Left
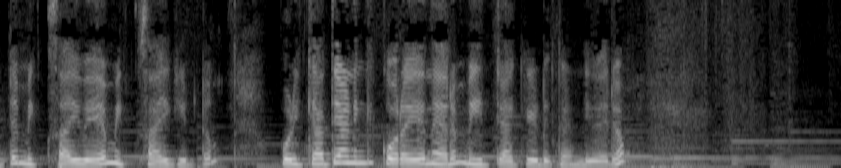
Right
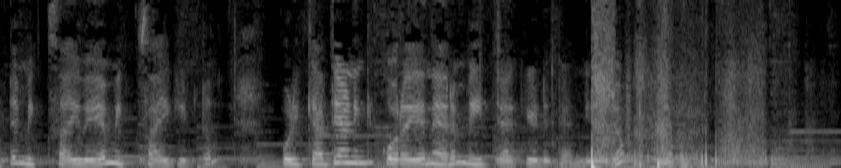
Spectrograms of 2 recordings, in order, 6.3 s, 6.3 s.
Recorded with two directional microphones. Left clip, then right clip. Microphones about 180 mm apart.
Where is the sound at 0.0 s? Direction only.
45° left (ahead or behind).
